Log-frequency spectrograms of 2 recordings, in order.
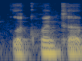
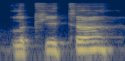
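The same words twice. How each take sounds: First: The name is pronounced the English way. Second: The name is pronounced the Spanish way. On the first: "I've been anglicizing it, calling it La" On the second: "I think that's how you pronounce it in Spanish"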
